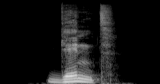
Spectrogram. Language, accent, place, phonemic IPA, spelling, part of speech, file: German, Germany, Berlin, /ˈɡɛnt/, Gent, proper noun, De-Gent.ogg
- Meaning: Ghent (a city in Belgium)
